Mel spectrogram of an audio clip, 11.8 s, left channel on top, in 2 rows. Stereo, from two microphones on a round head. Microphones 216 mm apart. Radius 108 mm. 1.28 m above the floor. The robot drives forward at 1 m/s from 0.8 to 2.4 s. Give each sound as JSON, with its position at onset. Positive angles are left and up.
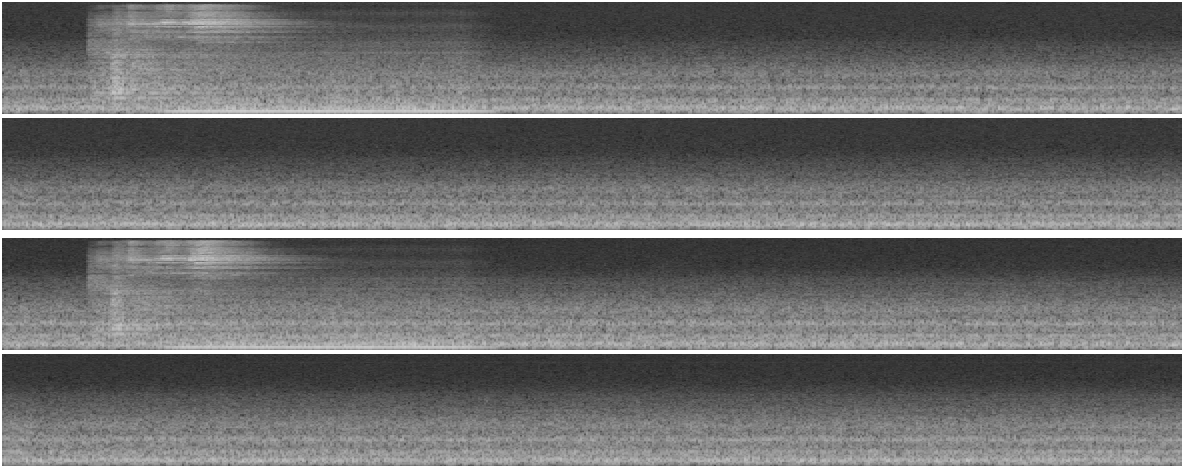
{"t": 0.4, "sound": "keys jangling", "side_deg": -10, "distance_m": 3.5}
